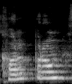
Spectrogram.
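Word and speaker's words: Kolbrún: So it's pronounced Kolbrun Thora Löve.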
